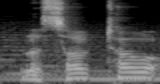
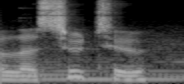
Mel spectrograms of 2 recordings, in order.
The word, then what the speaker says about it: Lesotho: Lesotho or Lesotho, I think both pronunciations might be correct, is a country in Africa and is likely where Bungie got the name for this dam, although it is pronounced differently.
